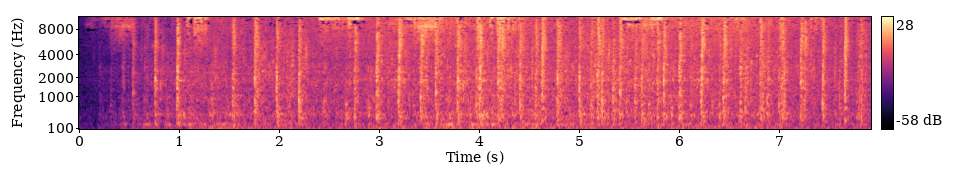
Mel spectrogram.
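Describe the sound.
A train runs on a high-speed railway line, heard from the underside of a wagon: a loud, steady rumble that builds within the first second, with regular rhythmic wheel clatter continuing throughout.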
